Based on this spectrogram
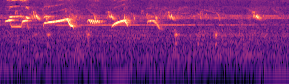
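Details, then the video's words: Countryside bird song at morning, a burst of clear upswept whistles in the first two seconds, followed by faint scattered higher notes. "Cuando vives en el campo aún puedes escuchar el lindo canto de los pájaros por la mañana"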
